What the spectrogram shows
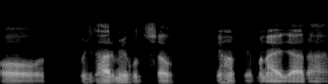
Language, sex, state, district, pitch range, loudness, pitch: Hindi, male, Uttar Pradesh, Etah, 75-90 Hz, -29 LUFS, 85 Hz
